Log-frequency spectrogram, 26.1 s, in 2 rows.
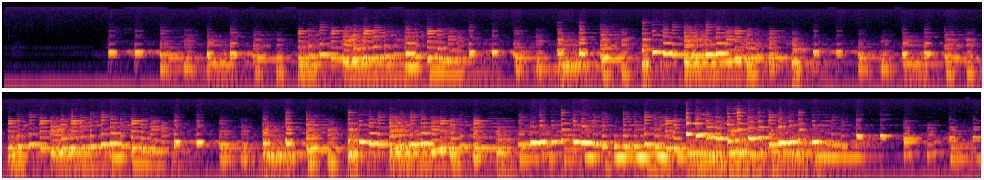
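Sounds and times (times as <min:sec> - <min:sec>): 
classical sonata rondo in C major, Allegretto: 0:01.4 - 0:26.1.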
